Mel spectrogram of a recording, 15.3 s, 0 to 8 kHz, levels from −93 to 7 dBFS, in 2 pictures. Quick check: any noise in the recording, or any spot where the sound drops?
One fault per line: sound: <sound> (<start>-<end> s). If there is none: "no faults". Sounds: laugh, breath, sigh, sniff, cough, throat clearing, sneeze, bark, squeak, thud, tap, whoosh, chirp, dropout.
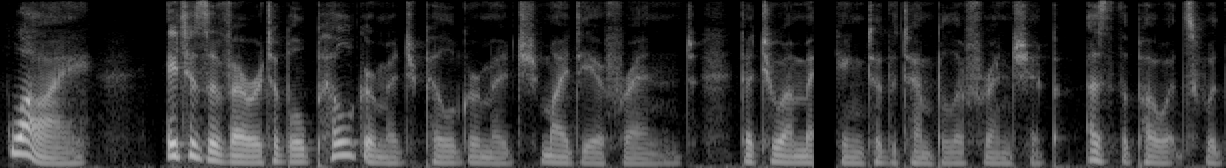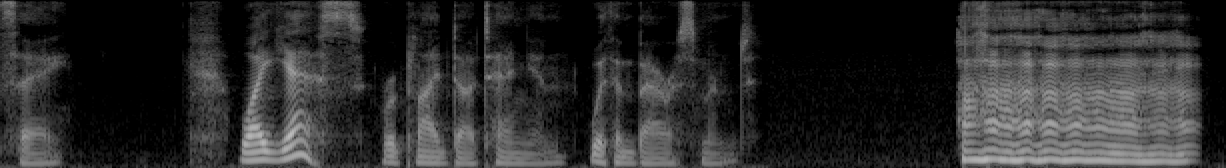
sound: dropout (5.1-5.2 s)
sound: laugh (13.6-15.2 s)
